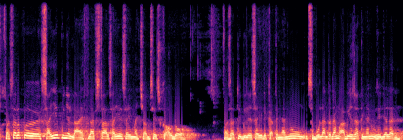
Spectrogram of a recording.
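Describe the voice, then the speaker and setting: Speaking at a very fast pace with very even loudness and ordinary pitch variation, a man with a fairly high voice is heard over audible room echo and noticeable background noise. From Malaysia, Muar, Johor. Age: 50s. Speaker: secondary school teacher. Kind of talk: casual interview chat.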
